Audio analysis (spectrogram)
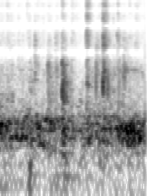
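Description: Soft repeated cooing from a yellow and dun pigeon with two wing bars and a small head cap, close by and steady indoors, with no talking.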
